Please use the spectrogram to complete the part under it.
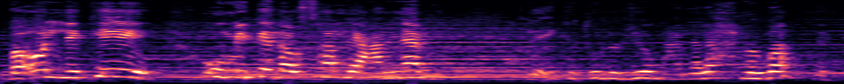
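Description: A woman's voice: fairly high pitch, rapid-fire, lightly acted. An actress playing a caring, coaxing Egyptian mother in a TV drama, speaking with an Egyptian Arabic accent. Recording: distant voice over music score.

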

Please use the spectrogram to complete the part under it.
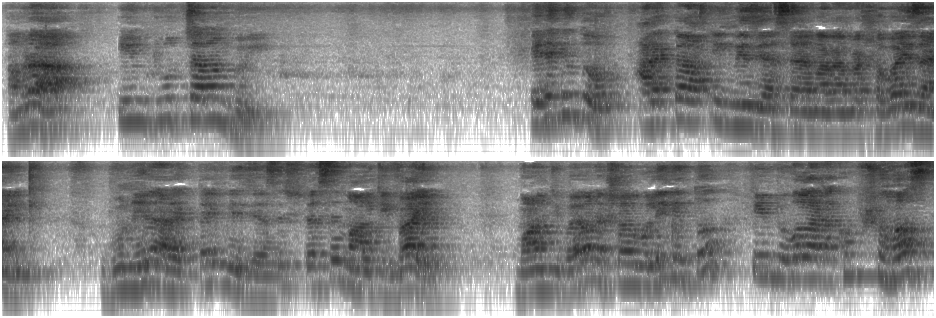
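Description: A male math teacher explains a lesson in a high, animated voice that rises and falls widely. He asks questions and answers them himself, repeating each key term. He sounds far from the mic in a strongly echoing room. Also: normal speed, long pauses.

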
